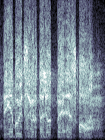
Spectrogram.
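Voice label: Speech Sound Russian Common Allied Flight; Request CSAR; DCS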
